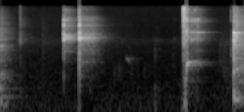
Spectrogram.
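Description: Bottle opener prising the crown cap off a bottle of Belgian blonde ale: a brief hissy rustle about half a second in, then a sharp pop as the cap comes off near the end.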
